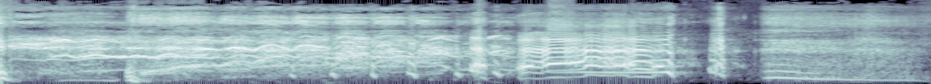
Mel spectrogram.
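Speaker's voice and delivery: long high cackling laugh; wild rambling cackles. Real, not acted.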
